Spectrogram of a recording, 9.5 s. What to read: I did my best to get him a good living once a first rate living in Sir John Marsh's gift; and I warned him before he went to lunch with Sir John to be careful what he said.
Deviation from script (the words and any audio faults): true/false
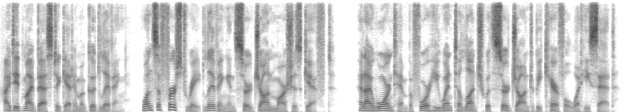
false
